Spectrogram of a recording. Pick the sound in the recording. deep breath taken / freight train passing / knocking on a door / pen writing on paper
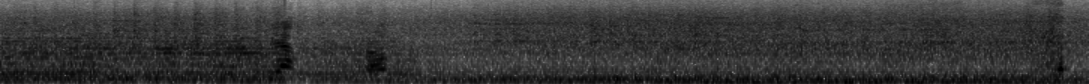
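freight train passing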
